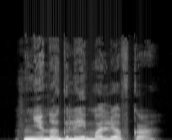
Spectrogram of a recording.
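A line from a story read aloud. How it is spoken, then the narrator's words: Growled without malice. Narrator (Russian): Рыкнул он, впрочем, совершенно беззлобно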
